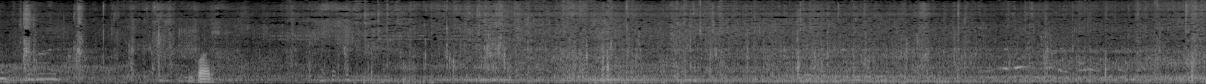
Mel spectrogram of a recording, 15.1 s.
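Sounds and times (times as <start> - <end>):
footsteps on slushy ground: 0.0 - 15.0
car engine running: 4.5 - 15.0.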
